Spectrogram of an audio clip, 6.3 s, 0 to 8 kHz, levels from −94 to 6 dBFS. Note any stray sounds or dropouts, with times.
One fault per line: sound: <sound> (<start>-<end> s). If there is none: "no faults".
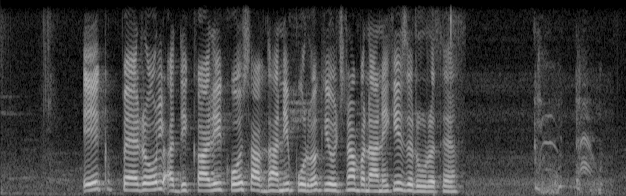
sound: laugh (5.3-6.1 s)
